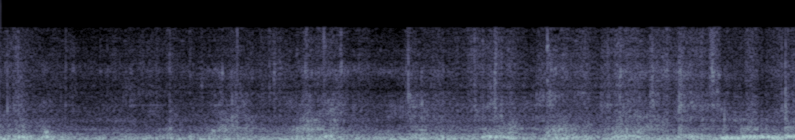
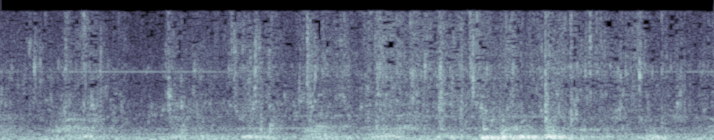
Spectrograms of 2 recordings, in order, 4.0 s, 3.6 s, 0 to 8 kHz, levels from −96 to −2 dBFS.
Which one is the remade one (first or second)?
first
